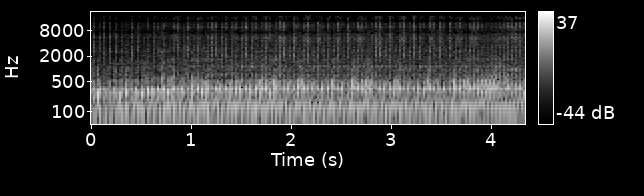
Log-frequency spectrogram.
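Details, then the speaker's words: 2014 Honda CRF125F that never ran right after the previous owner's rebuild, with no power and heavy smoke. Rough, uneven idle with a loud pecking tick on every firing pulse: cam chain timing found to be out. "the previous owner said he just rebuilt it and it never run right since it runs but it has a loud pecking noise coming from the engine it has no power whatsoever and it smokes a lot"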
